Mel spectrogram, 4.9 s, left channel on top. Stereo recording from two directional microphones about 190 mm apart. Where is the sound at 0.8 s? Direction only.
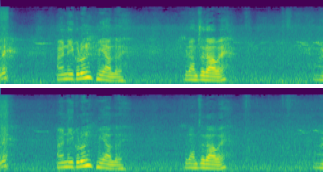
20° right (ahead or behind).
